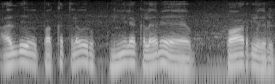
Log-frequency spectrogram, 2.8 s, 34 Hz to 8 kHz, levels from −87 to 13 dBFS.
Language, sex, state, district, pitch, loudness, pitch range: Tamil, male, Tamil Nadu, Nilgiris, 110 Hz, -16 LUFS, 95-135 Hz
